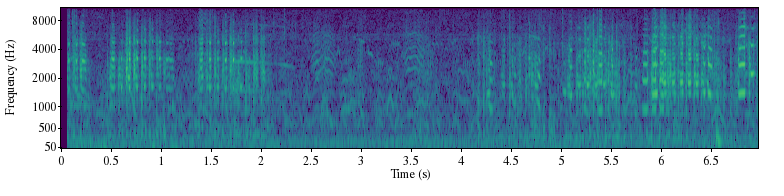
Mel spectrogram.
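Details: Australasian gannets walking in New Zealand on 9 December 2013 give harsh, grating, rapidly pulsed calls in two loud bursts, with fainter chattering calls from other birds in the gaps.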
